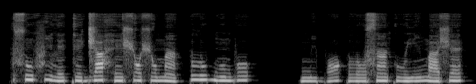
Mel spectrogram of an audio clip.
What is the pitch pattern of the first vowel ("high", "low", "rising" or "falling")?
high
